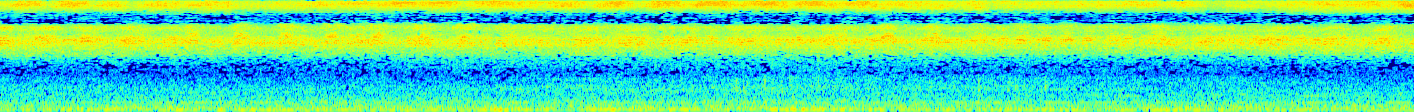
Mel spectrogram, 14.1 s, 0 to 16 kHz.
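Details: Cicadas singing in Mirae Sarang Park in August 2021: a dense, unbroken high buzzing hiss with a faint rhythmic pulsing throughout, steady in loudness, with no other clear sounds.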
